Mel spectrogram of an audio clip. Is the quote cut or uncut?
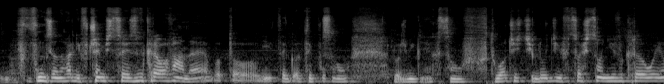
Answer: cut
